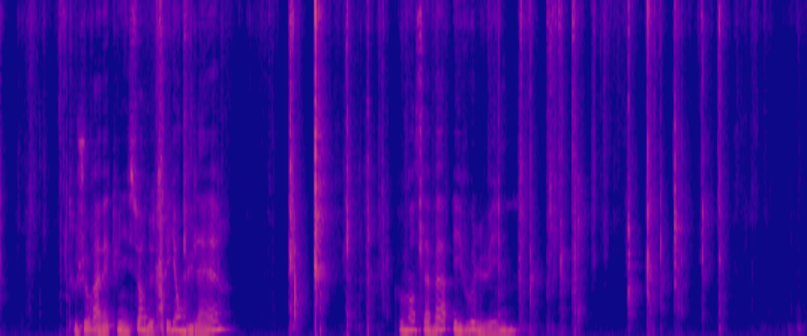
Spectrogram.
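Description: Playing cards flick and snap as they are shuffled by hand.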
